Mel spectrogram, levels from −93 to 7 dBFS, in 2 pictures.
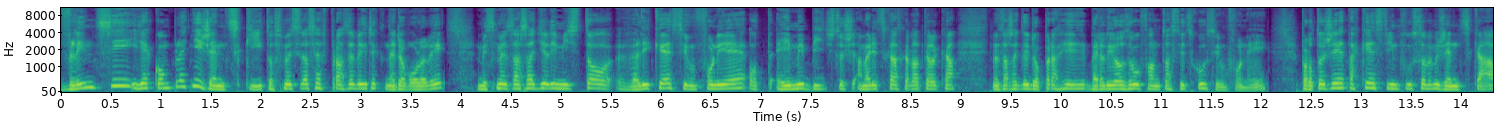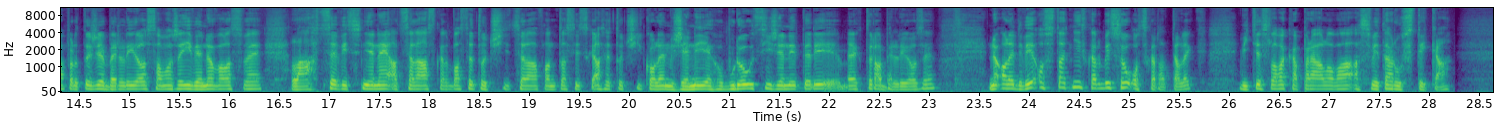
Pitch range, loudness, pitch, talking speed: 135-160 Hz, -14 LUFS, 145 Hz, 160 wpm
